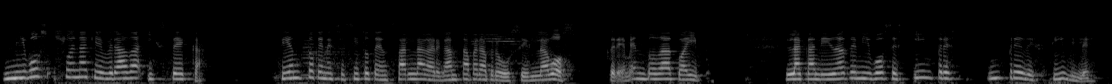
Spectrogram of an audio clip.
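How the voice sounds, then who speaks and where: Chilean woman lecturing casually, higher voice. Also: normal speed, a little mellow, muffled recording, a little hiss or hum. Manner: conversational, checks in with frequent "¿ya?". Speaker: speech therapy lecturer.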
